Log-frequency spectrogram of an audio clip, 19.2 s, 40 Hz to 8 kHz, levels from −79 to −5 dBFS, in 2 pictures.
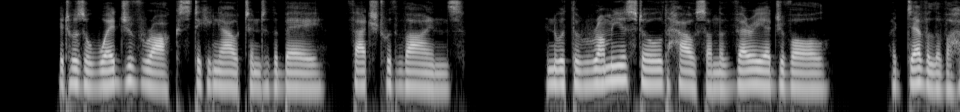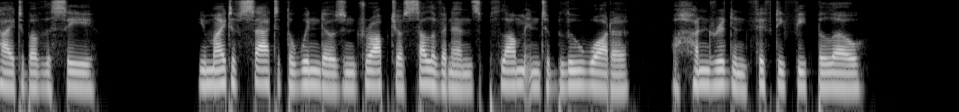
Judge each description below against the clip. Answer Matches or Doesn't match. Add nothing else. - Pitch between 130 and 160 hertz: Matches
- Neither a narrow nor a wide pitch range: Doesn't match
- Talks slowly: Doesn't match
